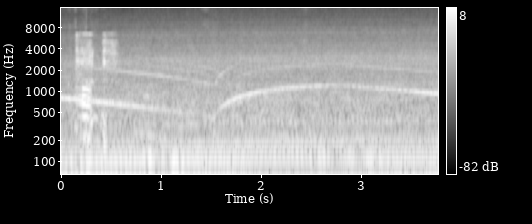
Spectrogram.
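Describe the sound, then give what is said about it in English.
A wailing ambulance siren in a video game sweeps up and down steadily over a low engine rumble, with a brief clatter of bright noise at the start; it sounds continuous throughout. “I don't know why, I just feel like driving my ambulance into a gas station pump.”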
